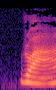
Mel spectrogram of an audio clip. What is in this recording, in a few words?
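"rua" Mandarin Chinese, third tone, pinyin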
